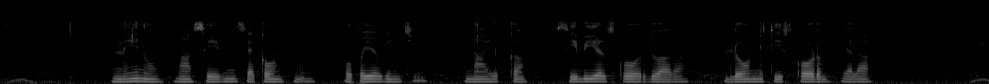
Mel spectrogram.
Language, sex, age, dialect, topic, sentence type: Telugu, male, 18-24, Utterandhra, banking, question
